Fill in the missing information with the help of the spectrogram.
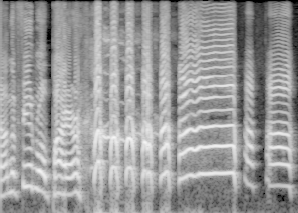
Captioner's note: laughs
